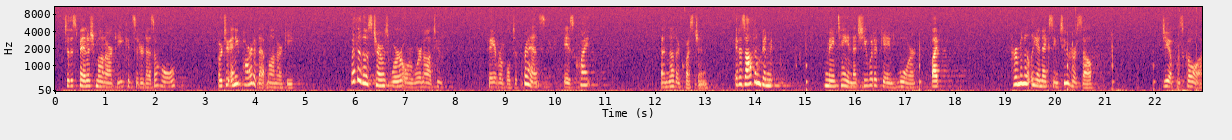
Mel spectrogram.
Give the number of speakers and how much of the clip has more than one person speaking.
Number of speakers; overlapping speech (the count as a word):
one, no overlap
